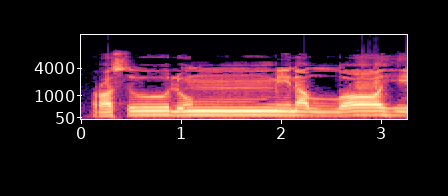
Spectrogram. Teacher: রসু রর মধ্যে জবর, র মোটা করে পড়তে হবে।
